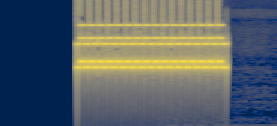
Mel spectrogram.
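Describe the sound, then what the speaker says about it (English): A telephone rings in one loud, steady electronic trill lasting about a second, close and isolated, with silence before and after. "Suddenly the phone rings and I get a call."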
